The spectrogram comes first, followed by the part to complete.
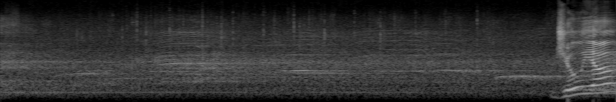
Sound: graduates cheer; audience applauds

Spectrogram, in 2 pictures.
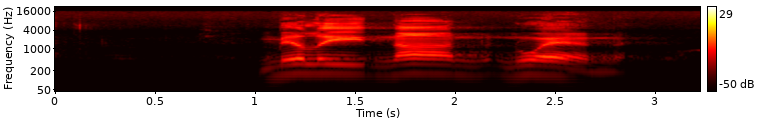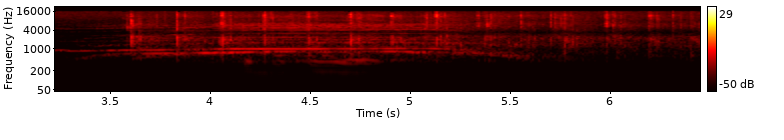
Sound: audience applauding

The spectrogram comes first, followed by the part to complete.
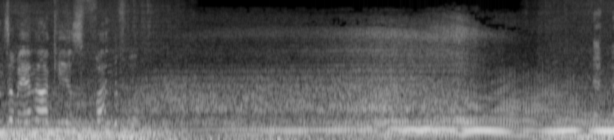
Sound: The sound of The Hulk puking

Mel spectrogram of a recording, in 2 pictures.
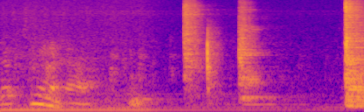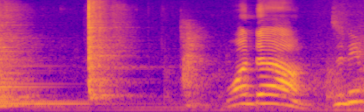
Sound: screw clinks as it falls

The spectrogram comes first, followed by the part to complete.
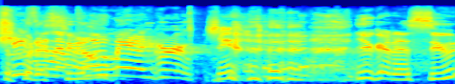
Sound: audience laughing

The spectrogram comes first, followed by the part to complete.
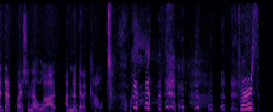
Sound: both laughing

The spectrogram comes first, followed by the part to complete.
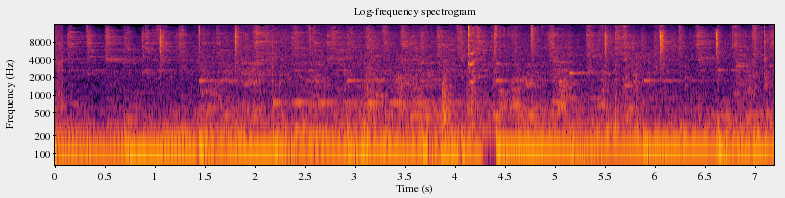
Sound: diners murmuring

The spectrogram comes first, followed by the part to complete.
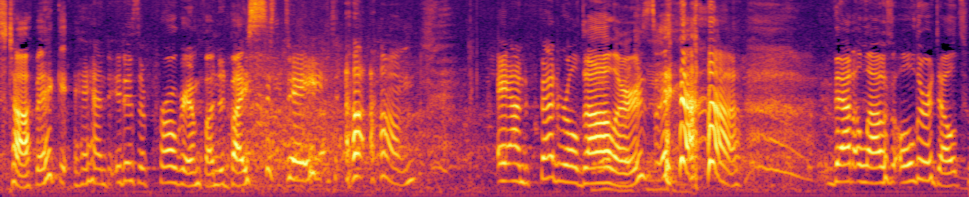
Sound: laughs; audience laughs; laughs

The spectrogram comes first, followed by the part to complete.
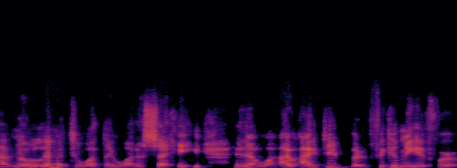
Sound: chuckles

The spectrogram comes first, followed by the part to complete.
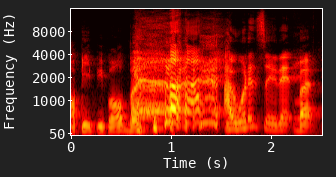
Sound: both laugh

